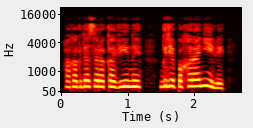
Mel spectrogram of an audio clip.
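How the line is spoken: Asking, holding back sobs. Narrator (Russian): спрашивала Валентина, сдерживая рыдания

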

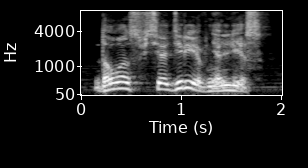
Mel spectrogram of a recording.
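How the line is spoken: Angry. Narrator (Russian): зло сказал Луканов

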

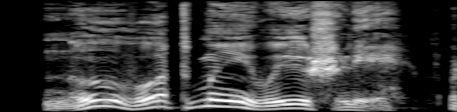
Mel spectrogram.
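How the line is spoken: Grumbling mutter. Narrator (Russian): пробурчал Рампье

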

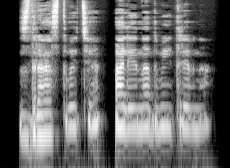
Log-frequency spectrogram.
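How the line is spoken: Dejected voice. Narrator (Russian): Говорю поникшим голосом

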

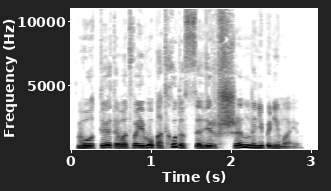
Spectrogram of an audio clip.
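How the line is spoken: Snorting. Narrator (Russian): хмыкнул Магнус

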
